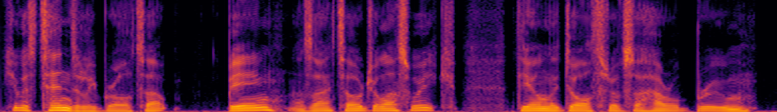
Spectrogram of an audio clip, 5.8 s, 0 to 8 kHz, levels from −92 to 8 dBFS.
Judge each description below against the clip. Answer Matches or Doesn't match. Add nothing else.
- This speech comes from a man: Matches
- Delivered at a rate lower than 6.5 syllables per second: Matches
